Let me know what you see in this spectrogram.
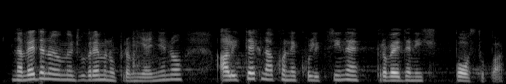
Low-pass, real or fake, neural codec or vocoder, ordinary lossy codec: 5.4 kHz; real; none; AAC, 48 kbps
